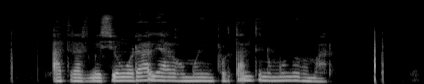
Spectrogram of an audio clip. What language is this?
Galician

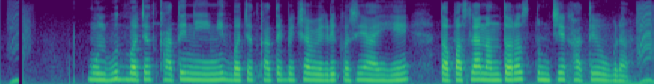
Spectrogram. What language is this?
Marathi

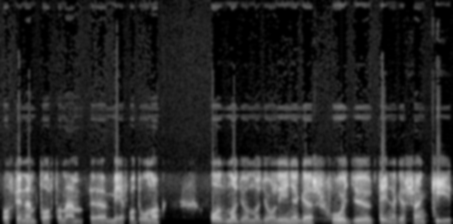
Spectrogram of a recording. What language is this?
Hungarian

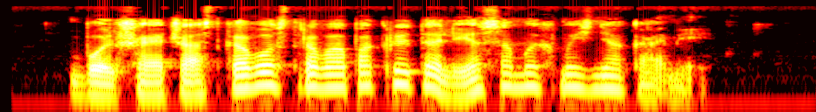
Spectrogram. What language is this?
Belarusian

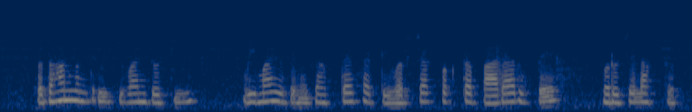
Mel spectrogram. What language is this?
Marathi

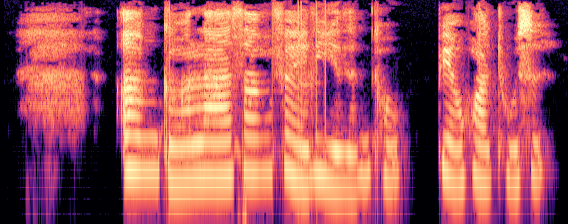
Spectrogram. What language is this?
Chinese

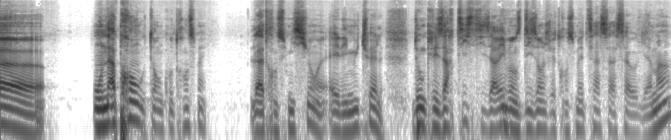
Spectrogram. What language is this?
French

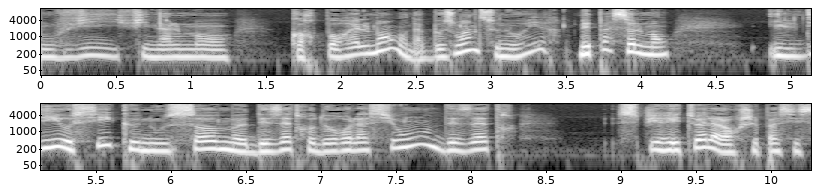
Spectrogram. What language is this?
French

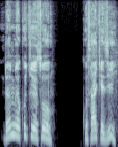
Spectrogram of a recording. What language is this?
Hausa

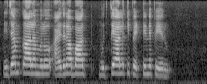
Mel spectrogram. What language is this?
Telugu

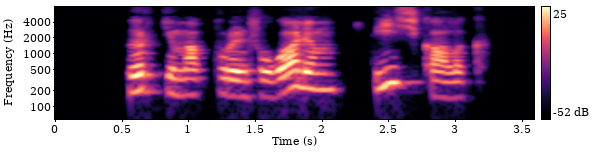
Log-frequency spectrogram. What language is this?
Mari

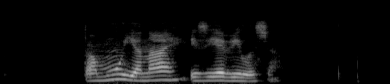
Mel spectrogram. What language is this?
Belarusian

